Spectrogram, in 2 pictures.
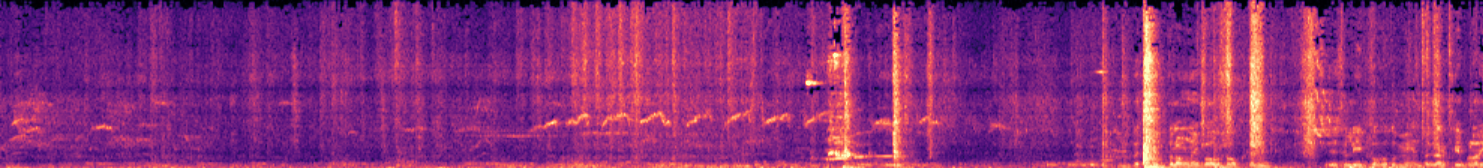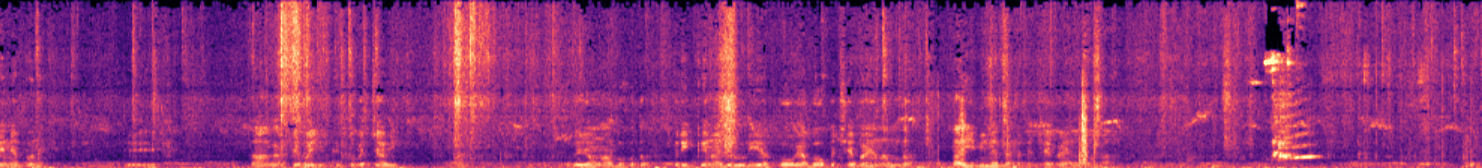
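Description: Pigeons coo softly.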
